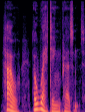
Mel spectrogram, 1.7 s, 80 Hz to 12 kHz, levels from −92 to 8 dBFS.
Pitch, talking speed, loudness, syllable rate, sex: 120 Hz, 140 wpm, -21 LUFS, 4.2 syllables/s, male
